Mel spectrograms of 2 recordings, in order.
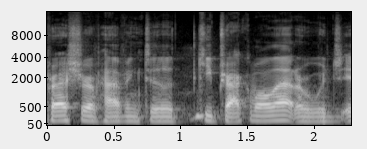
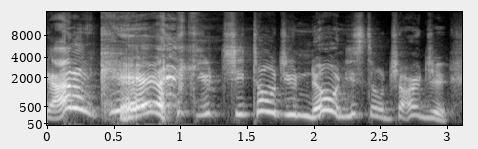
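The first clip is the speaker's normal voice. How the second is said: high, loud retold shout at the clerk; retold angry outburst; 13 semitones higher, 6 dB louder, slower than usual. Man reliving his fight with the GameStop clerk, mock yelling. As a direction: yell it at the store clerk, half laughing. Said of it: "I'm like".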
